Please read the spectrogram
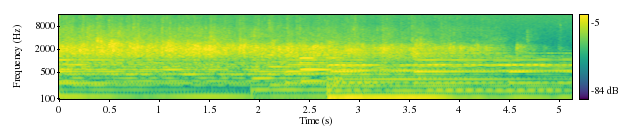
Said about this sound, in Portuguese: Dá uma salva de palmas a Deus se você concorda.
